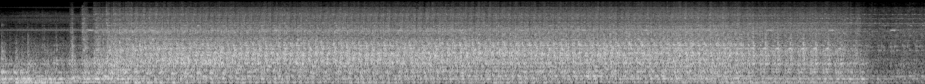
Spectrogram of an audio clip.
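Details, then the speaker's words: Nova Viking drill press in self-start mode, depth set to 10 mm, motor auto-starting as bit is lowered: kicks in near one second, even steady cutting roar about seven seconds, then drops away; normal drilling run. "So now when I lower the drill bit 7 mil it will automatically start on and when I let it go it will stop."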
